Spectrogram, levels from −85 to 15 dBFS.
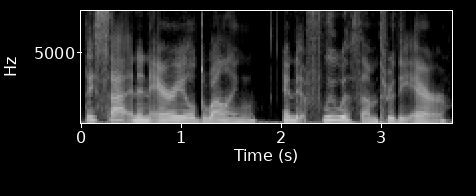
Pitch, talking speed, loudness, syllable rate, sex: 220 Hz, 225 wpm, -16 LUFS, 4.7 syllables/s, female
